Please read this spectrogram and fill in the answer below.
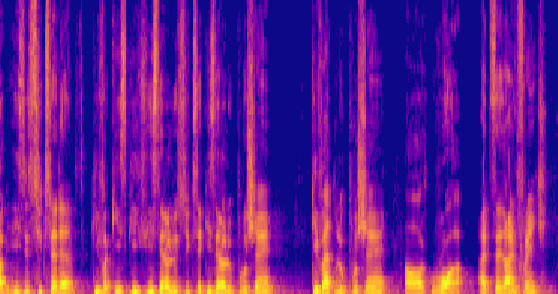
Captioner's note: speaking French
